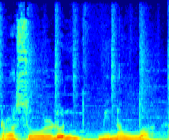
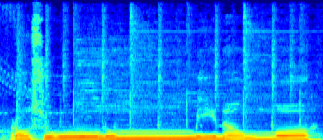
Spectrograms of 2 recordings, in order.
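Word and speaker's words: رسول من الله: Maka dibacanya jangan rasulun minallah, tapi rasulum minallah. Itu karena menjadi hukum idgham bighunah ya, melebur ee tanwinnya masuk ke dalam huruf mim.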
